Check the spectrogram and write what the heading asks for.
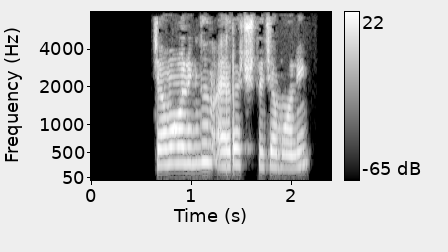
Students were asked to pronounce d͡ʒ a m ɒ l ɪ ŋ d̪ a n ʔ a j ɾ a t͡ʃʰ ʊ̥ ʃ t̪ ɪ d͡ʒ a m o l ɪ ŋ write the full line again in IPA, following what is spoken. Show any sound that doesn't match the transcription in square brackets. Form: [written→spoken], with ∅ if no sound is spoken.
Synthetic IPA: d͡ʒ a m ɒ l ɪ ŋ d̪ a n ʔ a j ɾ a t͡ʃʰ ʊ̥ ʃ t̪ ɪ d͡ʒ a m [o→ɒ] l ɪ ŋ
